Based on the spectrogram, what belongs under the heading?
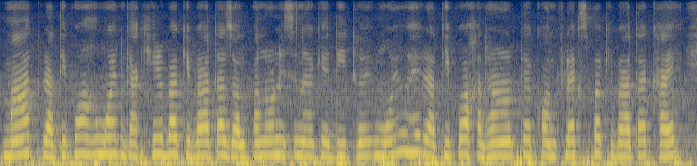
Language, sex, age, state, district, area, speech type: Assamese, female, 30-45, Assam, Lakhimpur, rural, spontaneous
